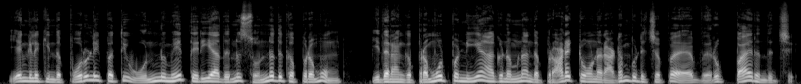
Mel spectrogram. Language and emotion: Tamil, disgusted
